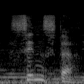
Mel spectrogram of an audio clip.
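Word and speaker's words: Sinchester: keister seen gesture Cynster what it's pronounced Cynster and you know my cousins from Cynster they did never mind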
